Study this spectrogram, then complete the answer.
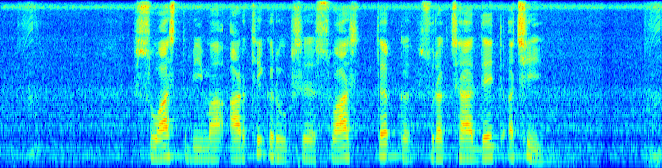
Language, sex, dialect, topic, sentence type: Maithili, male, Southern/Standard, banking, statement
